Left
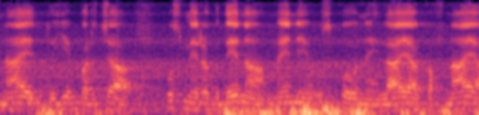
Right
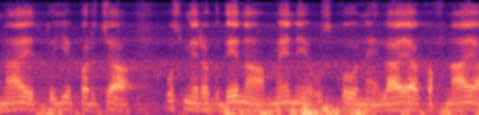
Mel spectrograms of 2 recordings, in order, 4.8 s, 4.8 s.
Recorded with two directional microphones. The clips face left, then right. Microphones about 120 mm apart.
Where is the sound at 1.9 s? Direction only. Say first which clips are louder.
Right 7 dB; 40° right (ahead or behind).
